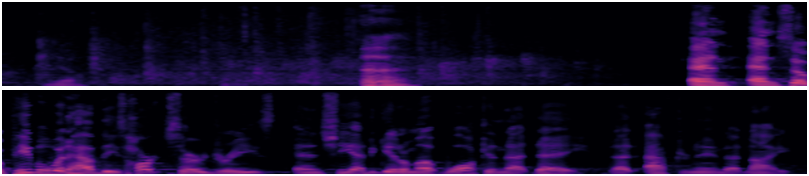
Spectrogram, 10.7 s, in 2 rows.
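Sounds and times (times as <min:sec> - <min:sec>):
audience applauding: 0:00.0 - 0:04.1
speech: 0:00.3 - 0:00.8, 0:02.4 - 0:02.9, 0:04.6 - 0:10.7.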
